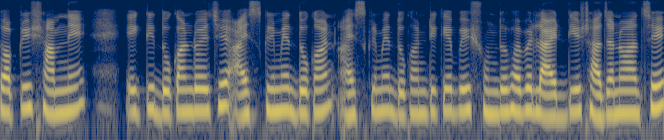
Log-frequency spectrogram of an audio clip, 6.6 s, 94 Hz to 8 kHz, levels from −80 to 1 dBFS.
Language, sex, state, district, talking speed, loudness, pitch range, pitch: Bengali, female, Odisha, Malkangiri, 160 wpm, -18 LUFS, 220-240 Hz, 230 Hz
